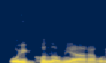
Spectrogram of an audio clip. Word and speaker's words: oikonomia: 뭐 칠판이 없으니까 스펠링을 말씀드리면은 oikonomia 라고 이렇게 씁니다. 물론 뭐 발음 기호도 뭐 붙기도 하고 그렇습니다마는 오이코노미아라고 얘기를 합니다.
